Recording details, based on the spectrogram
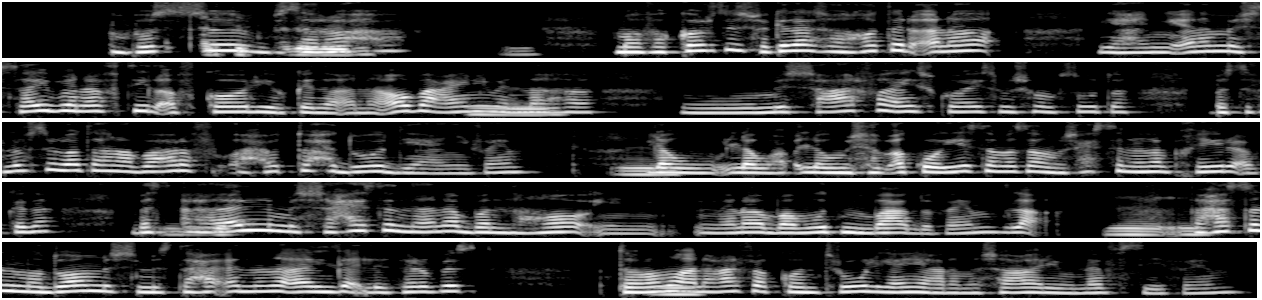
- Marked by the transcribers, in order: in English: "لTherapist"; in English: "أكونترول"
- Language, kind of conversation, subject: Arabic, advice, إزاي أتعامل لما أشوف شريكي السابق مع حد جديد؟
